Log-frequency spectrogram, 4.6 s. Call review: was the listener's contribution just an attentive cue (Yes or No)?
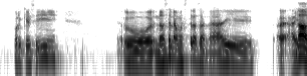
No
